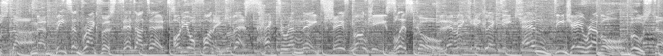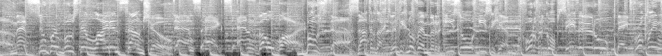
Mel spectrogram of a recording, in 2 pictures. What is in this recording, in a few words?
party commercial; boosta iso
